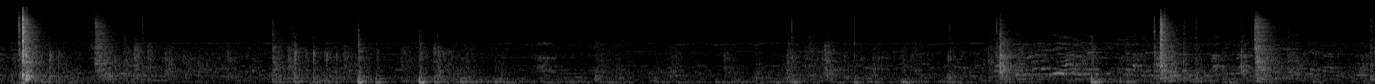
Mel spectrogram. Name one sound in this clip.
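Foosball figures knock sharply against a ball and a table, on and off.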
